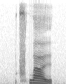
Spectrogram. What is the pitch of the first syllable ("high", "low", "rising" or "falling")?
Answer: falling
